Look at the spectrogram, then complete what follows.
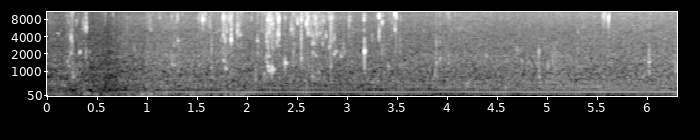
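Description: Small water splashes and drips, clustered in the middle, over a steady low engine hum that sets in about a second in.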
